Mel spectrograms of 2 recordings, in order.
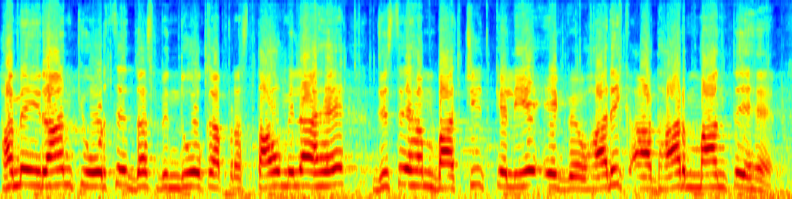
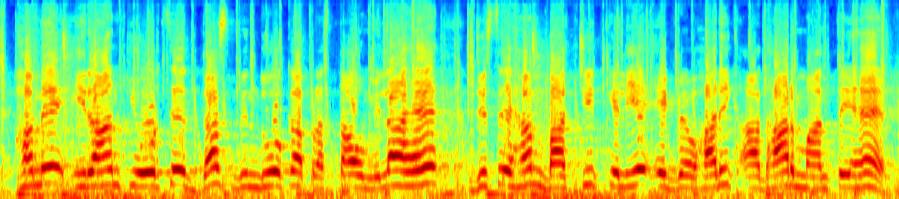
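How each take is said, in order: The two takes are said the same way.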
